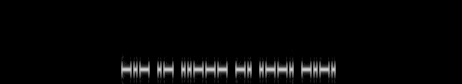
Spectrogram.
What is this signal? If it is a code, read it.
Morse code, heard as a keyed tone, about 40 wpm, 700 Hz. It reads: KA2NPC
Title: USA Call Signs - 6 Characters - 3x Character Spacing - 40wpm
